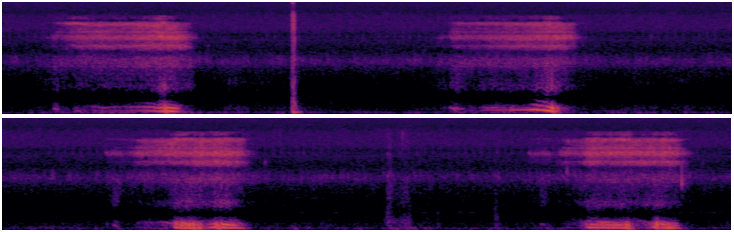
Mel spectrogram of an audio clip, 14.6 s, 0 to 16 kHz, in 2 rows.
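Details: Adult male (boyfriend) sleeping, with four low, rattling snores about 16 a minute, each on a breath in, over a steady background hiss: snoring.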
